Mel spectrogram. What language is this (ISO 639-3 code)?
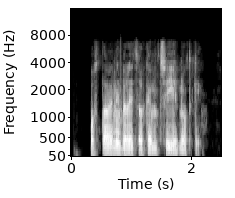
ces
